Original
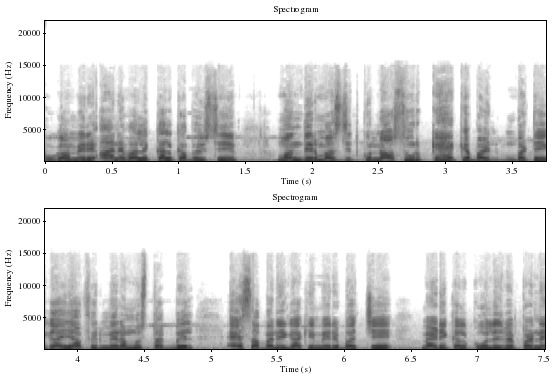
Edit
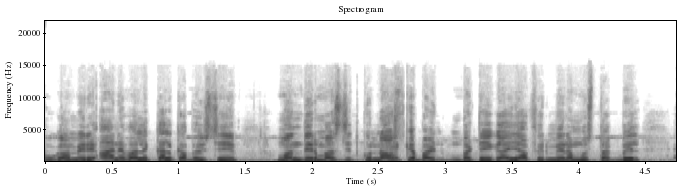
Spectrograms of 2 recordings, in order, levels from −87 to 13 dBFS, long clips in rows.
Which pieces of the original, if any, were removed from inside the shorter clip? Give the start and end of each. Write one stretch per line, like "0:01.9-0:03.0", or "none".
0:02.6-0:03.1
